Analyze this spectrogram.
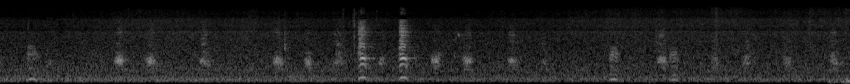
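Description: Egyptian geese and their goslings giving short, scattered peeping and quacking calls while feeding, with two louder, sharp calls about three and a half and four seconds in.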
